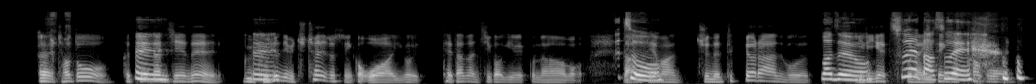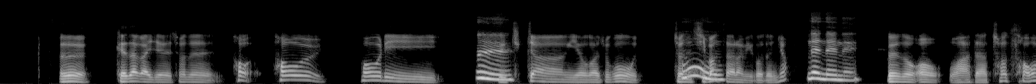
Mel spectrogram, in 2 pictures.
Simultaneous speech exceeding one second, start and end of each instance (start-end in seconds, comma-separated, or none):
8.5-9.7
